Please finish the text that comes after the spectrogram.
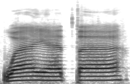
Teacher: Jadi ada percikan-percikan nafasnya.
